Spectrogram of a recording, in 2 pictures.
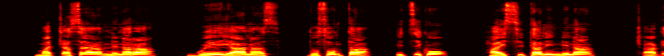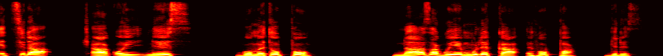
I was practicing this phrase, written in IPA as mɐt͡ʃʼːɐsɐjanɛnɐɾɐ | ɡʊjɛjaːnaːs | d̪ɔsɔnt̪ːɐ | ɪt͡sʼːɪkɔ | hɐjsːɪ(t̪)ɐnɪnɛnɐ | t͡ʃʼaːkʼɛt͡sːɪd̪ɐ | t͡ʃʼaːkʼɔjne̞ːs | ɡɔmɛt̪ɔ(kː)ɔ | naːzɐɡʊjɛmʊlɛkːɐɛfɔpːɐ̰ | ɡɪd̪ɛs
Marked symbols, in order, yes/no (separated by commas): yes, no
